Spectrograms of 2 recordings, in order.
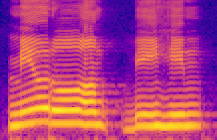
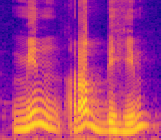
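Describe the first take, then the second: First: The n is merged into the following r. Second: The n is pronounced separately before the r.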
